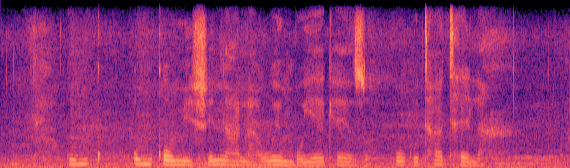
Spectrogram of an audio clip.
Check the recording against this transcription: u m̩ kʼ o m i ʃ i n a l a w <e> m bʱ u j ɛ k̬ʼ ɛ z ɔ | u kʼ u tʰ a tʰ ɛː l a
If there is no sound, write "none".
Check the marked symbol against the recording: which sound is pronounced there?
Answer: e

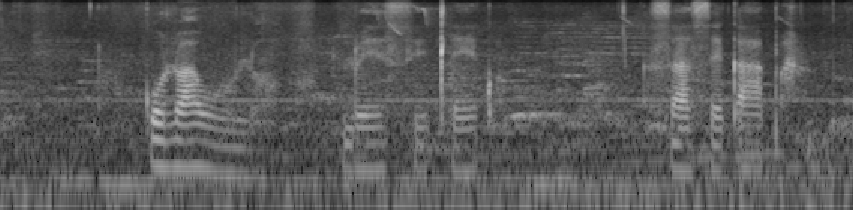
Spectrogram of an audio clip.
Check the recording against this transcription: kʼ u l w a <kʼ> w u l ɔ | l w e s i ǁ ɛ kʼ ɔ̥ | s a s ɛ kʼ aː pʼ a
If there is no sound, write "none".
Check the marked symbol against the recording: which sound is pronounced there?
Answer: none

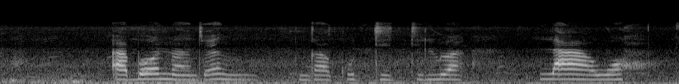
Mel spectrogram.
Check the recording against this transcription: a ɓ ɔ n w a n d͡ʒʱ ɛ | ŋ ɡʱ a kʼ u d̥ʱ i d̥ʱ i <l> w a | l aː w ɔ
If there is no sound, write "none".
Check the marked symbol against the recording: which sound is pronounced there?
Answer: l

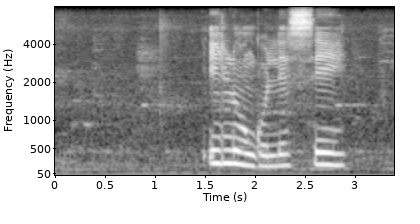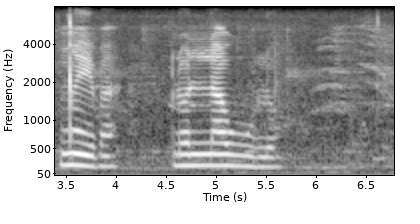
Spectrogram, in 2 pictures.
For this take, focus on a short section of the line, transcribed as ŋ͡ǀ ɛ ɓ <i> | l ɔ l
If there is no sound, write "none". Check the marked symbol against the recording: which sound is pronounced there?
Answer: a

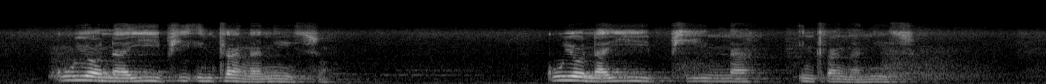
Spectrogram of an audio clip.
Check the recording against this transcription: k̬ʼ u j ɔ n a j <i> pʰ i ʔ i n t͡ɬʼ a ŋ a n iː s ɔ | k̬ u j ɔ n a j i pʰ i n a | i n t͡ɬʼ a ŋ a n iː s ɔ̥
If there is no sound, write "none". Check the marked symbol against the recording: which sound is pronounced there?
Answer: i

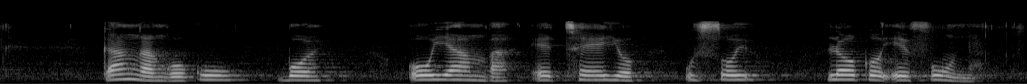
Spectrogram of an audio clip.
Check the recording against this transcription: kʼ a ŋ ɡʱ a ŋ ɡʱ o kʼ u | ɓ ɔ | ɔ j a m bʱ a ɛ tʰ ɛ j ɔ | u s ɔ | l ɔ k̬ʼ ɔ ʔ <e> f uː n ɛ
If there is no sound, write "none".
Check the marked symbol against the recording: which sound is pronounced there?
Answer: e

